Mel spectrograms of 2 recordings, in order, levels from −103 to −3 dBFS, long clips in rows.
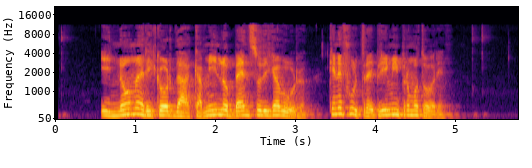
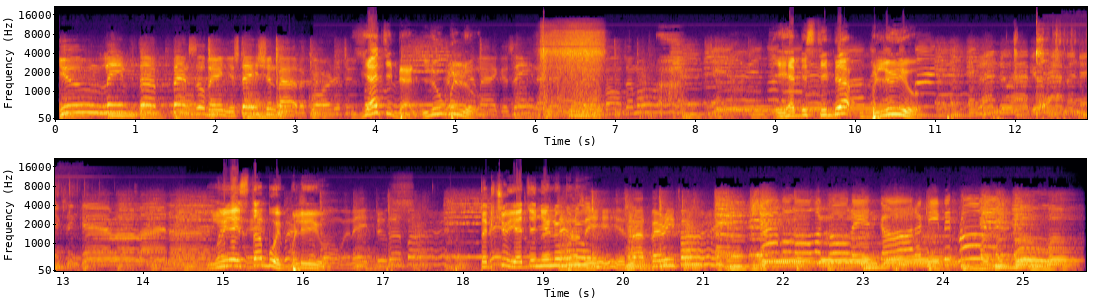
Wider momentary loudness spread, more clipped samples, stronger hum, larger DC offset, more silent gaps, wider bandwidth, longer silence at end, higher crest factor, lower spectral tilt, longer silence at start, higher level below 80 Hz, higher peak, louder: second, 10 LU vs 14 LU; neither; neither; neither; neither; second, 11.5 kHz vs 16.5 kHz; first, 0.85 s vs 0.05 s; about the same, 16 dB vs 16 dB; first, -6.5 dB/octave vs -3.5 dB/octave; first, 0.55 s vs 0.05 s; second, -54 dBFS vs -36 dBFS; about the same, -2 dBFS vs 0 dBFS; about the same, -16 LUFS vs -15 LUFS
